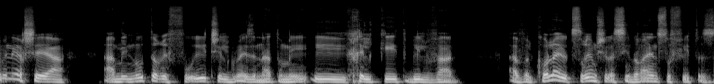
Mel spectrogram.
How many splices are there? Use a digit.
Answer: 0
